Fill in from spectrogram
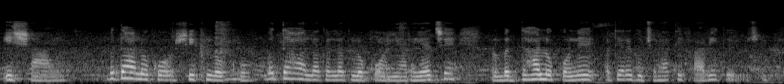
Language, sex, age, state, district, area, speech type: Gujarati, female, 30-45, Gujarat, Junagadh, urban, spontaneous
